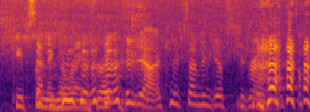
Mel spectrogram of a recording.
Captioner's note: both laugh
